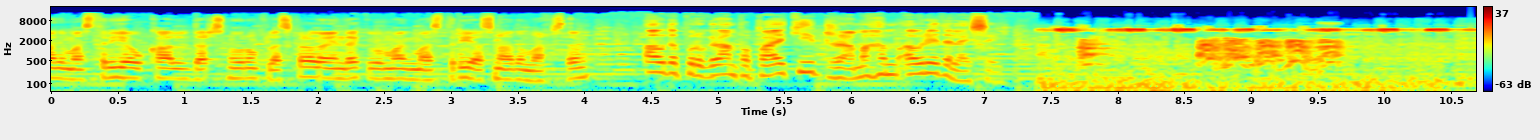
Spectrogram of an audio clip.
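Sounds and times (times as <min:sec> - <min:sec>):
speech: 0:00.0 - 0:08.9, 0:09.5 - 0:10.0
dog barking: 0:07.7 - 0:09.9.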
